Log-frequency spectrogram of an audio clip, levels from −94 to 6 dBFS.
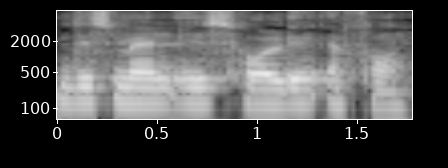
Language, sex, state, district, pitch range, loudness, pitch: English, male, Arunachal Pradesh, Longding, 120-125 Hz, -13 LUFS, 125 Hz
